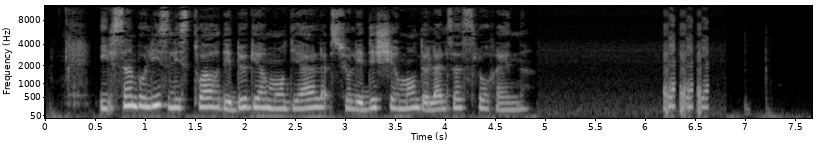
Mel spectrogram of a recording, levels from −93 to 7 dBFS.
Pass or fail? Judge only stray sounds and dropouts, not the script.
fail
